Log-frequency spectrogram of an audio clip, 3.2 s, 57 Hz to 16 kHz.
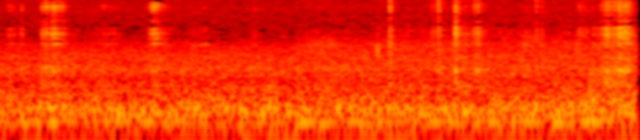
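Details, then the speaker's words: Simulated dental hygiene demonstration, operator at 8 o'clock scaling the lingual surfaces of the lower anterior teeth with indirect mirror vision and a fulcrum: faint scraping and small clicks from a hand sickle scaler. "Okay, so now I'm fulcruming again off of the close but not right up on the surface I'm scaling, and I'm doing the lingual, looking down in my mirror."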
